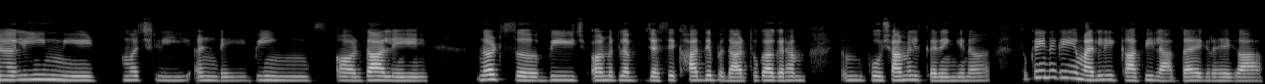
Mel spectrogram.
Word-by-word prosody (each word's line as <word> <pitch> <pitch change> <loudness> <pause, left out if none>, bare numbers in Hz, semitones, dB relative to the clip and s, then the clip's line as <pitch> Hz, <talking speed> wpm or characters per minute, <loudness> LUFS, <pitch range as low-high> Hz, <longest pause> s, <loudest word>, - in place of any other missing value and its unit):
Lean 225 +2 0
meat 190 -3 -1 0.3
मछली, 190 -1 -6
अंडे, 185 -1 -4 0.3
beans 185 -2 -5
और 180 -1 +1
दालें, 175 -2 +4 0.5
नट्स, 230 +1 +3
बीज 185 +1 0
और 190 0 +4
मतलब 190 -1 0
जैसे 185 +2 +1
खाद्य 195 +2 +3
पदार्थों 180 -2 +1
का 190 - +5
अगर 185 0 +1
हम 185 0 -2 0.4
उन 195 0 -6
को 195 -1 0
शामिल 195 +2 +3
करेंगे 175 0 -1
ना 175 +1 -4 0.3
तो - - -14
कहीं 320 +1 +2
न 325 0 -4
कहीं 310 -2 0
हमारे 210 -4 +5
लिए 215 0 -2
काफ़ी 185 +3 +2
लाभदायक 175 0 0
रहेगा। 170 0 0
190 Hz, 145 wpm, -24 LUFS, 180-200 Hz, 0.5 s, का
